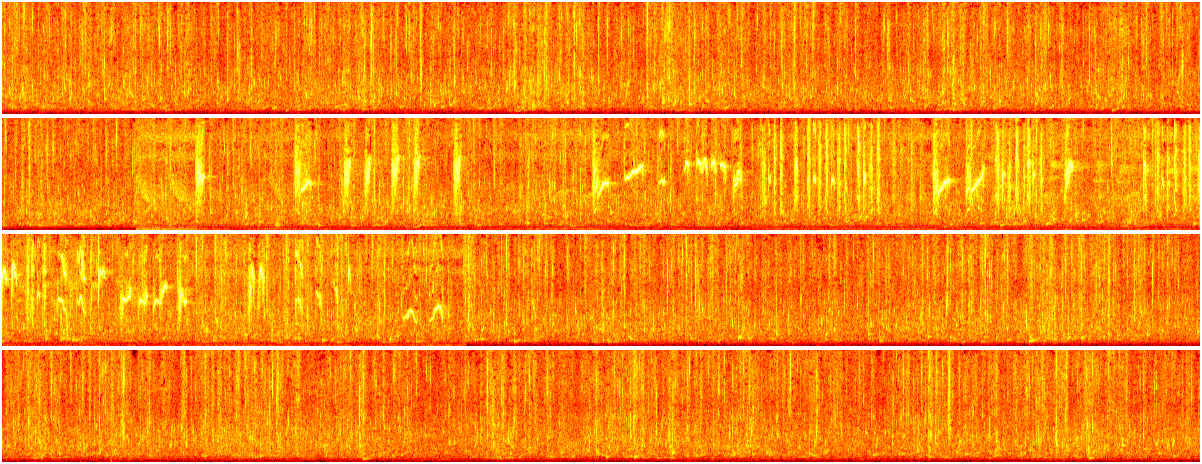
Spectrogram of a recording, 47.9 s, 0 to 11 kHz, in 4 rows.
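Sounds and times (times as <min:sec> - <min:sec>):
sunbird chirps and twitters: 0:13.3 - 0:28.6
running water trickling: 0:13.3 - 0:29.9.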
